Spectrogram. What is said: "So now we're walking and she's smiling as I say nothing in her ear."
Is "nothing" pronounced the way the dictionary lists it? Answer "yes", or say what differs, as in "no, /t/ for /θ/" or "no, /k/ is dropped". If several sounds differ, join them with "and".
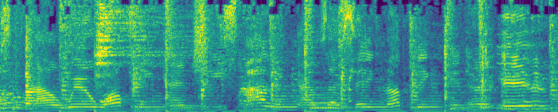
yes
